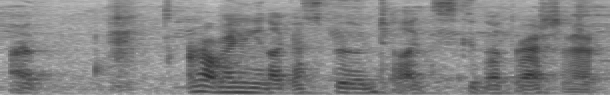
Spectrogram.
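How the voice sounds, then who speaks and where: A woman's voice: extremely low pitch, sing-song, fast talker, background noise. A woman chats casually over a meal, rambling hesitantly and leaning on "like" as a filler. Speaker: vlogger. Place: small room at home, indoors.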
